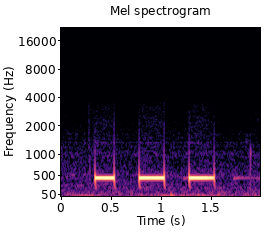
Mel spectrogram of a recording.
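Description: A telephone busy tone after a disconnected call sounds three even, steady beeps at a regular rhythm, with a fainter fourth one trailing off.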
